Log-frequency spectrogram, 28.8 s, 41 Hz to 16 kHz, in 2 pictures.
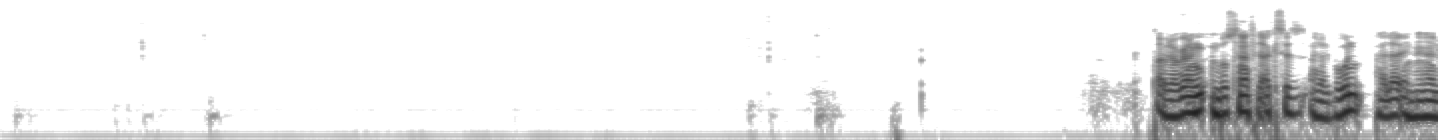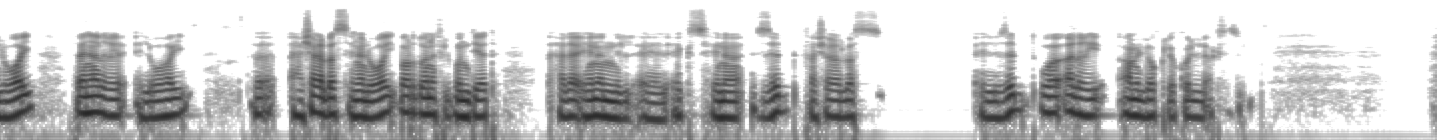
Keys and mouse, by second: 1.2 r, 4.1 click, 5.2 z, 5.9 z, 6.6 click, 7.5 r, 18.8 click, 27.4 click, 27.9 z.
